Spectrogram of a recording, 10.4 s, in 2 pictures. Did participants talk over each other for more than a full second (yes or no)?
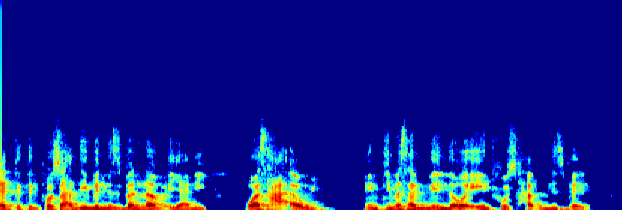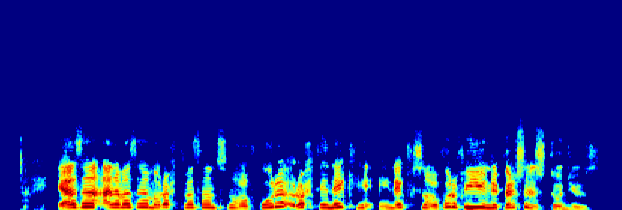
no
